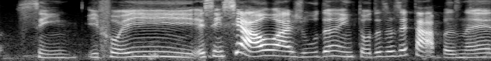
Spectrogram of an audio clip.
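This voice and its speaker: A bright, sharp tone in a Minas Gerais accent. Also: woman. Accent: mineiro accent, noticeable. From Brazil, Minas Gerais (Belo Horizonte). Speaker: tax lawyer and law firm partner. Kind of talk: interview.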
